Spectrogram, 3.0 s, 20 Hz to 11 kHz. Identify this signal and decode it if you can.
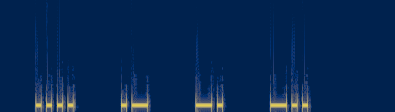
Morse code, heard as a keyed tone, about 30 wpm, spaced as for 17 wpm, 700 Hz. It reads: HAND
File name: course / 30:10wpm / 108 Lesson 18f - Letter m - Words 30wpm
